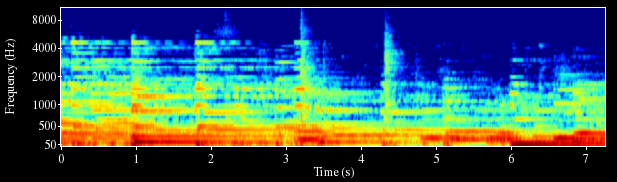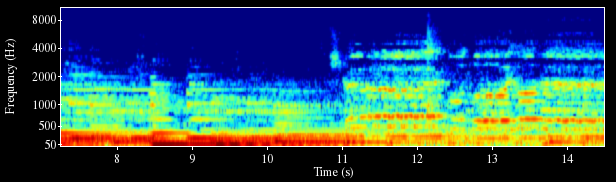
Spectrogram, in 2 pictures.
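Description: A church choir singing with guitar accompaniment, on long held notes; the higher voices stand out more from about eleven seconds in.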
